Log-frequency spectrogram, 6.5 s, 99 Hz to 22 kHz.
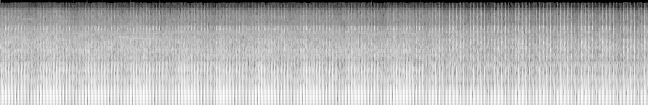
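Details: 1980 Montgomery Wards 2200 W generator, Briggs & Stratton 5HP, after NOS block swap and carb rebuild, no smoke; steady even single-cylinder drone settling to a slightly lower note as governor catches: running properly.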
